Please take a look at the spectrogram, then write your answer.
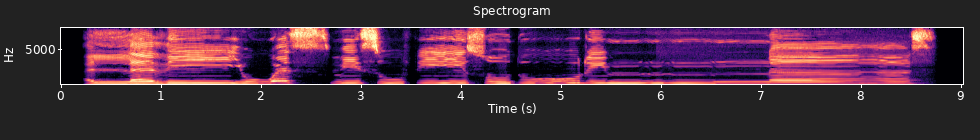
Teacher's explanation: ذال کو پڑھنے کا طریقہ یہ ہے، ہماری زبان کی نوک سامنے والے دانتوں سے تھوڑی سی باہر رہے گی تو ذال ادا ہوگا، اور یہاں صاد حروف مستعلیہ میں سے ہے تو صاد کو ہم موٹا پڑھیں گے، اور یہاں را کے نیچے زیر ہے تو را کو ہم باریک پڑھیں گے۔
